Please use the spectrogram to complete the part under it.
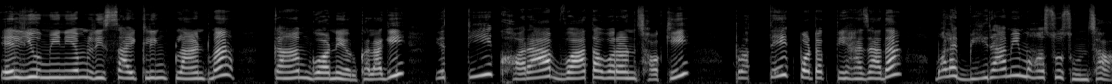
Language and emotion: Nepali, disgusted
